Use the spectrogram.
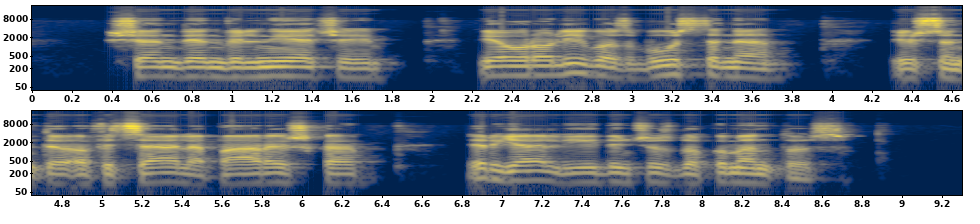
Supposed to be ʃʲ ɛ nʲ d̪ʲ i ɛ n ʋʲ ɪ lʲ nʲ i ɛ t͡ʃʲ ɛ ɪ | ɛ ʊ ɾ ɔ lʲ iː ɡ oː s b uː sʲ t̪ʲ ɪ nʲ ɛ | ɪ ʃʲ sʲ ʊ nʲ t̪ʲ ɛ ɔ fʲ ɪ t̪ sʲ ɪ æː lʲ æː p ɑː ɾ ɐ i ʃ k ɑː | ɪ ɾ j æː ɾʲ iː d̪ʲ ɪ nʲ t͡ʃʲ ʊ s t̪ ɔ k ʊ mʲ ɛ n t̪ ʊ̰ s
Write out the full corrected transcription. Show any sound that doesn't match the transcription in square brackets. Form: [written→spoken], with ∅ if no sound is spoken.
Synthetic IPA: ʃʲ ɛ nʲ d̪ʲ i ɛ n ʋʲ ɪ lʲ nʲ i ɛ t͡ʃʲ ɛ ɪ | ɛ ʊ ɾ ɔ lʲ iː ɡ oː s b uː sʲ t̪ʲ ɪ nʲ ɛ | ɪ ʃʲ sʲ ʊ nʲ t̪ʲ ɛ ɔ fʲ ɪ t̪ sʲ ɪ æː lʲ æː p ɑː ɾ ɐ [i→ɪ] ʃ k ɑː | ɪ ɾ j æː [ɾʲ→lʲ] iː d̪ʲ ɪ nʲ t͡ʃʲ ʊ s [t̪→d̪] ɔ k ʊ mʲ ɛ n t̪ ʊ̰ s

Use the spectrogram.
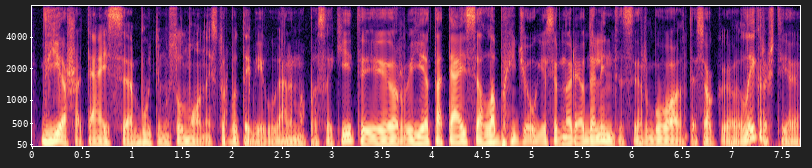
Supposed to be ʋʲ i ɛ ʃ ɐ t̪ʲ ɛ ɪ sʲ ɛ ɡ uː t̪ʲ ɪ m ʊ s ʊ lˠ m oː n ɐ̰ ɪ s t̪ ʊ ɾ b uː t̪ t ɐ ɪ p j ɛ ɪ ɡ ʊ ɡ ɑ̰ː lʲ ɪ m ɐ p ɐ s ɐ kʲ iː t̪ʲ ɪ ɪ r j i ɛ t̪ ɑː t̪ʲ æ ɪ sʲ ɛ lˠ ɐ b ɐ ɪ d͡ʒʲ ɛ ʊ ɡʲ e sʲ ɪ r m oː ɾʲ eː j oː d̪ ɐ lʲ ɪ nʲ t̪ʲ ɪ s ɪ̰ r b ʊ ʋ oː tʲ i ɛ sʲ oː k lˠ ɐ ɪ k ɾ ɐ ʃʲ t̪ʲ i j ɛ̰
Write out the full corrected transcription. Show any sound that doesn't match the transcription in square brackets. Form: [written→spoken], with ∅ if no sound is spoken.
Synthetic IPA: ʋʲ i ɛ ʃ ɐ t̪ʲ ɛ ɪ sʲ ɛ [ɡ→b] uː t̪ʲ ɪ m ʊ s ʊ lˠ m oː n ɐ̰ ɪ s t̪ ʊ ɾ b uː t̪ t ɐ ɪ p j ɛ ɪ ɡ ʊ ɡ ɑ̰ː lʲ ɪ m ɐ p ɐ s ɐ kʲ iː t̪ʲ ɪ ɪ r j i ɛ t̪ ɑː t̪ʲ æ ɪ sʲ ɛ lˠ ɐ b ɐ ɪ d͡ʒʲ ɛ ʊ ɡʲ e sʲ ɪ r [m→n] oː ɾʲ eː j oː d̪ ɐ lʲ ɪ nʲ t̪ʲ ɪ s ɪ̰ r b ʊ ʋ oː tʲ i ɛ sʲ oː k lˠ ɐ ɪ k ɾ ɐ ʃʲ t̪ʲ i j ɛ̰

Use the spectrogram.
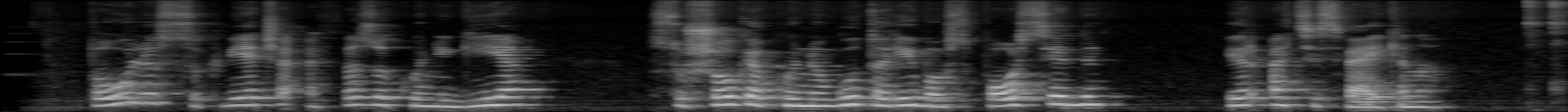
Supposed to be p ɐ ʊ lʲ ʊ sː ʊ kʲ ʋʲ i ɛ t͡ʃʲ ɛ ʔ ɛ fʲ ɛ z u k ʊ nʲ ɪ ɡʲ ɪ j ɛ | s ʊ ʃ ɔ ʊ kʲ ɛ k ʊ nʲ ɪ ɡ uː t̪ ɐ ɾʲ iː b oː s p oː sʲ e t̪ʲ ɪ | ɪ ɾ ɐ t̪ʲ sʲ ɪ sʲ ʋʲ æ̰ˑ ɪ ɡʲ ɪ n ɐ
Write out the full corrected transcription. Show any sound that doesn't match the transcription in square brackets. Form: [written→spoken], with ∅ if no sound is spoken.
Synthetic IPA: p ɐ ʊ lʲ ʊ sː ʊ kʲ ʋʲ i ɛ t͡ʃʲ ɛ ʔ ɛ fʲ ɛ z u k ʊ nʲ ɪ ɡʲ ɪ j ɛ | s ʊ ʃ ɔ ʊ kʲ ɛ k ʊ nʲ ɪ ɡ uː t̪ ɐ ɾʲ iː b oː s p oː sʲ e [t̪ʲ→d̪ʲ] ɪ | ɪ ɾ ɐ t̪ʲ sʲ ɪ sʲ ʋʲ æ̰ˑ ɪ [ɡʲ→kʲ] ɪ n ɐ

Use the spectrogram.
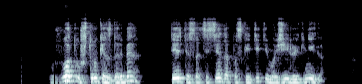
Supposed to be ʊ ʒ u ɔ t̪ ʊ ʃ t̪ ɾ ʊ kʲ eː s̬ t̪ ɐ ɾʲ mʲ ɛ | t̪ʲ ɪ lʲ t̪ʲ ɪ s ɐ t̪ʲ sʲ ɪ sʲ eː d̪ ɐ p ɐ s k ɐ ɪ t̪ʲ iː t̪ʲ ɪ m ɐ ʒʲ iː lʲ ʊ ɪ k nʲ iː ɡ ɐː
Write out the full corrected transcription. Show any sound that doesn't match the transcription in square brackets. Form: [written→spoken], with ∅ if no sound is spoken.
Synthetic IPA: ʊ ʒ u ɔ t̪ ʊ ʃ t̪ ɾ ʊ kʲ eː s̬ [t̪→d̪] ɐ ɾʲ [mʲ→bʲ] ɛ | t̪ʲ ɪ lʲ t̪ʲ ɪ s ɐ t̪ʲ sʲ ɪ sʲ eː d̪ ɐ p ɐ s k ɐ ɪ t̪ʲ iː t̪ʲ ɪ m ɐ ʒʲ iː lʲ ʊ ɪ k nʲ iː ɡ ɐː

